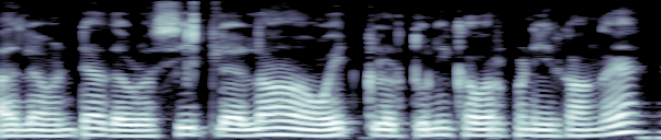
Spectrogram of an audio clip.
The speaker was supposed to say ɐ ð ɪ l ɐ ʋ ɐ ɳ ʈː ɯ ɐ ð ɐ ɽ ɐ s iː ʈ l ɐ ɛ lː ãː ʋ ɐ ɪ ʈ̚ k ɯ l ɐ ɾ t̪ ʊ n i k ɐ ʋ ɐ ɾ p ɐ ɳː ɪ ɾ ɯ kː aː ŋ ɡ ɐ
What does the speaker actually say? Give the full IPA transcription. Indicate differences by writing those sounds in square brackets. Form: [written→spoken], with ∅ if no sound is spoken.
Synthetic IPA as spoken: ɐ ð ɪ l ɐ ʋ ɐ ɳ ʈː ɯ ɐ ð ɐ ɽ ɐ s iː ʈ l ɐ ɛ lː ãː ʋ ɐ ɪ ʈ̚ k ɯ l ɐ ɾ t̪ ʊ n i k ɐ ʋ ɐ ɾ p ɐ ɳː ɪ ɾ ɯ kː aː ŋ ɡ ɐ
